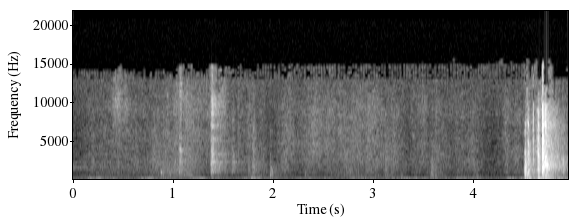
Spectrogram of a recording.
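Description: A hotel room door is opened late at night: faint scattered clicks and bumps from the latch and handle, ending in one louder clunk near the close.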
